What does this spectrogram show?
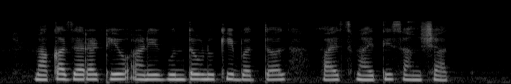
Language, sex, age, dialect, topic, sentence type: Marathi, female, 25-30, Southern Konkan, banking, question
